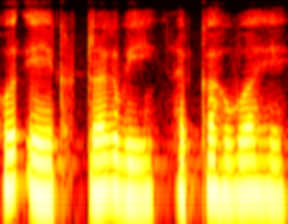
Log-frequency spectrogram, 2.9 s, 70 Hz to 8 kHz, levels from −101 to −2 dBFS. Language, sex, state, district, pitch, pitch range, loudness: Hindi, male, Uttar Pradesh, Saharanpur, 135 Hz, 125-140 Hz, -13 LUFS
